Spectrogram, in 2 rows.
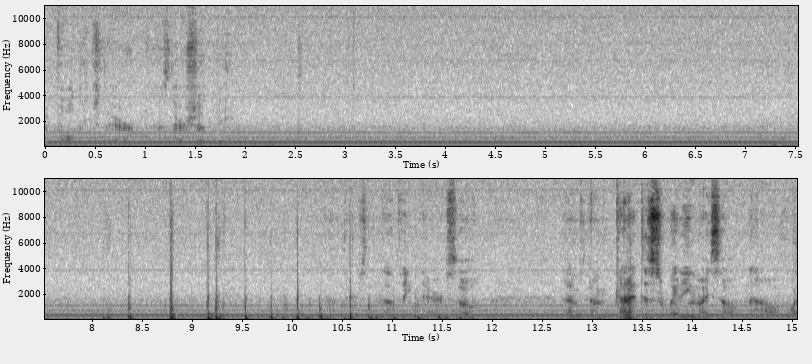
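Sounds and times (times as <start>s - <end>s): radio speaker humming tones: 0.0s - 15.0s
irregular knocks and clicks: 8.1s - 11.7s.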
